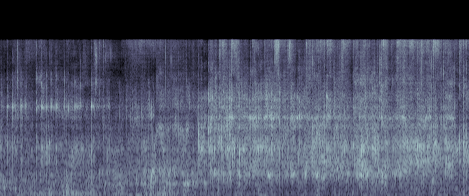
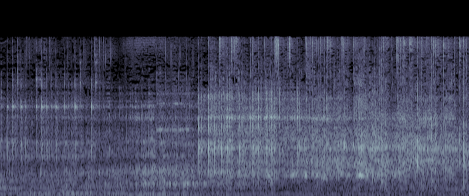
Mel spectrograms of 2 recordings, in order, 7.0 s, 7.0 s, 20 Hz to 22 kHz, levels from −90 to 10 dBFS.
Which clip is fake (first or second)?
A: first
